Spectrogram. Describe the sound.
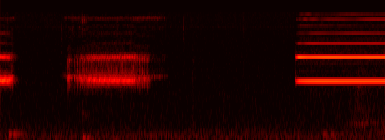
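A handheld light-sensing device beeps electronically as it is pointed at a ceiling fluorescent light: a short beep, then a tone of about a second, a pause, and a loud sustained high tone to the end.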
